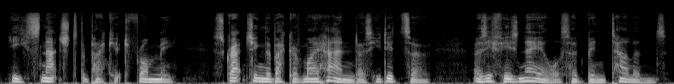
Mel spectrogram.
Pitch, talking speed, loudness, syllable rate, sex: 120 Hz, 205 wpm, -22 LUFS, 4.6 syllables/s, male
